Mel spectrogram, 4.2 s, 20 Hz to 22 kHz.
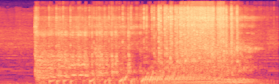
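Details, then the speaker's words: Ford XP Falcon, first start after about 35 years sitting, run without exhaust manifold: cranks, catches with uneven stumbling firing, revs and dies after a backfire; ignition timing still slightly out. "No, timer's still a bit out because I popped the backfire there."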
